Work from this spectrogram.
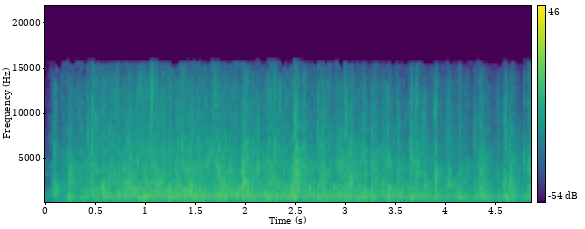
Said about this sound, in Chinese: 那么，就让我们用热烈的掌声欢迎沈志华教授。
